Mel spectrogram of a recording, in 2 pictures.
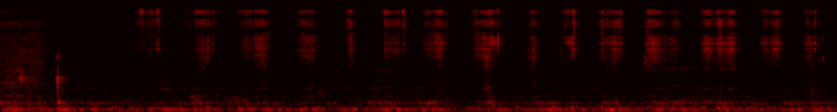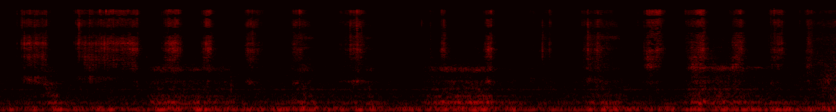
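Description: Faint, short scrapes of a Leaf Shave Thorn safety razor cutting stubble through shaving cream, one stroke after another at an uneven pace.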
